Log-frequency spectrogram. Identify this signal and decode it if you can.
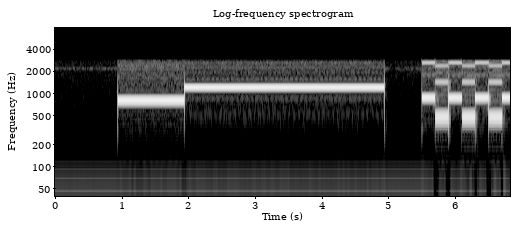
Two-tone page, heard as a one-second tone, then a three-second tone, about 810 then 1220 Hz. It is heard from 0.9 to 5.0 s.
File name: pager / 21 RESCUE / wcalert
